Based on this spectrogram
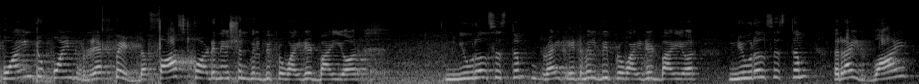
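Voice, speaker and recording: High-pitched North Indian woman teaching. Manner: repeats phrases, addresses students directly, mixes in Hindi interjections. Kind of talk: live lecture to students. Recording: echoey room, faint background noise.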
